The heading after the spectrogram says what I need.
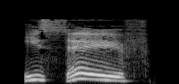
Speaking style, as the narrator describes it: Razor bellows

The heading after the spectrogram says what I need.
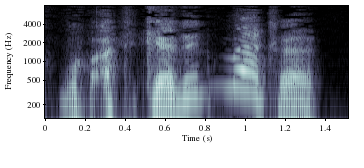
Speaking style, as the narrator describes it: cried Dorian Gray, laughing

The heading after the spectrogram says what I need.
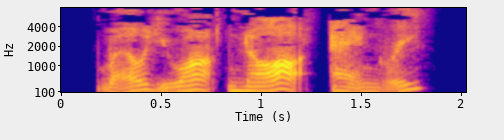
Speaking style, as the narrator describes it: he mutters from behind me

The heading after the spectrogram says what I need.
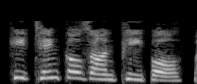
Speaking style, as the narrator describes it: my mother shouted from the kitchen

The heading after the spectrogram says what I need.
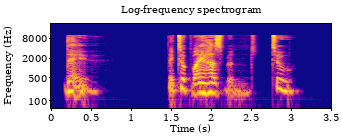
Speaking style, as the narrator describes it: Pernilla Holman sobbed

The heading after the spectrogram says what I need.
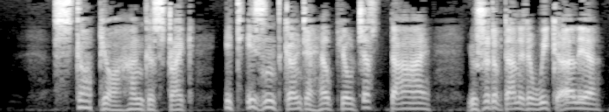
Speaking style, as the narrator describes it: a kindly, compassionate woman jailer named Marussia whispered to him

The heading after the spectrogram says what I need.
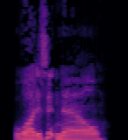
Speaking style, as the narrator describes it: he sighed

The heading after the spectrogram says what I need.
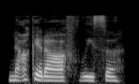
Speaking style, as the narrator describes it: he grumbled

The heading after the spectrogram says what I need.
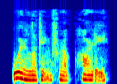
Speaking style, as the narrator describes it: she practically purred

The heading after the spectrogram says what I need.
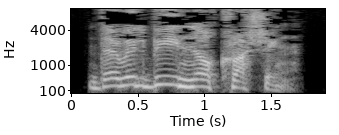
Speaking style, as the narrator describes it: Henrik grumbled with a disgusted glare

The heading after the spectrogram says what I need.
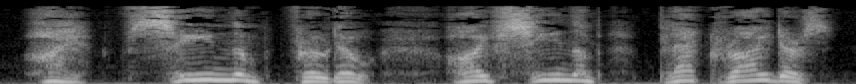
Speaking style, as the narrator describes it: he gasped

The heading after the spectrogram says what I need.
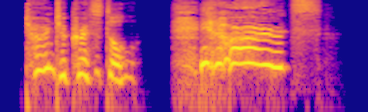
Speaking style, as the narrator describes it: The girl screamed so loud

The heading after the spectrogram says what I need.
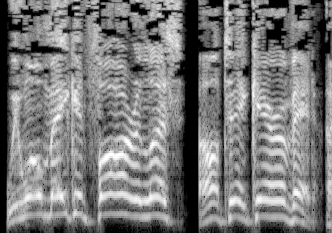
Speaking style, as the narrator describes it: I shouted back to the man

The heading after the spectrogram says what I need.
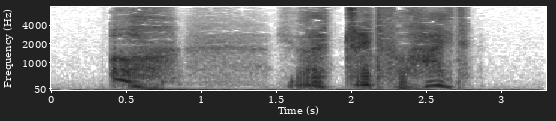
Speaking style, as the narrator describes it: gasped Shasta after his first and unsuccessful attempt

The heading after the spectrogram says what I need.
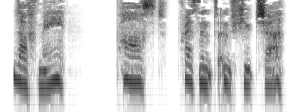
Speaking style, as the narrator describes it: whisper in his ear

